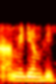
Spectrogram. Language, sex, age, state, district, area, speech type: Bengali, male, 18-30, West Bengal, Nadia, rural, conversation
